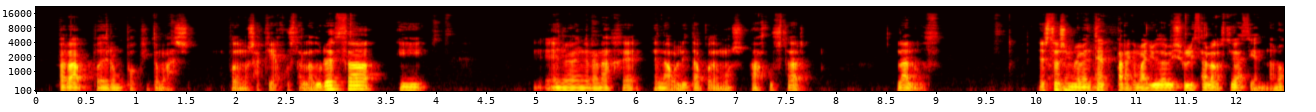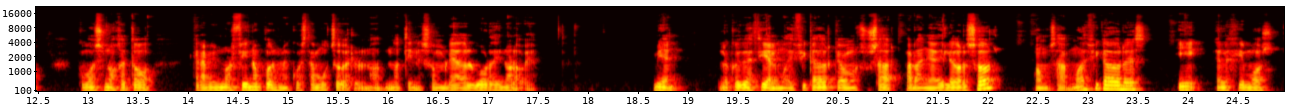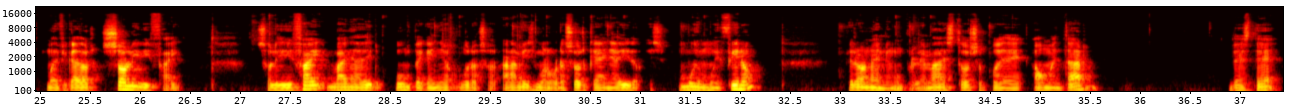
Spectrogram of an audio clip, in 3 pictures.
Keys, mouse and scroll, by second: 11.3 click, 11.8 middle click, 13.6 middle click, 17.2 middle click, 19.7 click, 22.4 click, 23.9 click, 28.4 middle click, 29.2 ctrl+middle click, 30.0 shift+middle click, 30.5 middle click, 30.8 ctrl+middle click, 31.6 middle click, 33.5 middle click, 33.9 ctrl+middle click.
